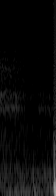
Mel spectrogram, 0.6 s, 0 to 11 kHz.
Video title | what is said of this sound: Is this $250,000 Bomb Shelter NICER than your house??? | This is hardy board. Okay, and hardy board, it sounds like wood, but it's actually made of concrete.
